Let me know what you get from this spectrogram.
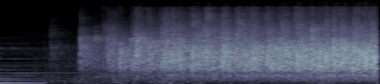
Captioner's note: applause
